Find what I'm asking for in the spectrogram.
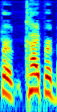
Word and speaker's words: Kuiper: It's like, Kuiper belt, Steve. Sorry. – Yeah. – That's how you correctly pronounce that word.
